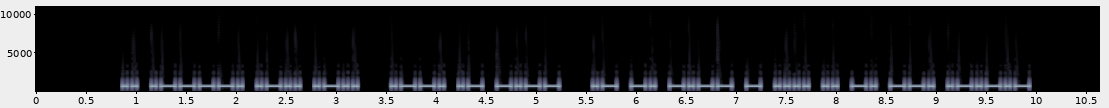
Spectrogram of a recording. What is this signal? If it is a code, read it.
Morse code, heard as a keyed tone, about 25 wpm, 700 Hz. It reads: I'LL PAY ANYTHING.
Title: A Sound Of Thunder 25wpm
